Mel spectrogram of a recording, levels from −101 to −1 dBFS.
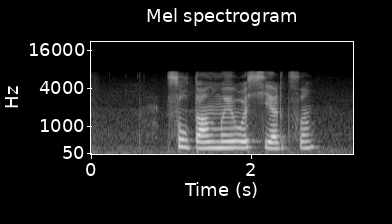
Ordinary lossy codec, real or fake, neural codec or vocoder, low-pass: none; real; none; 7.2 kHz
